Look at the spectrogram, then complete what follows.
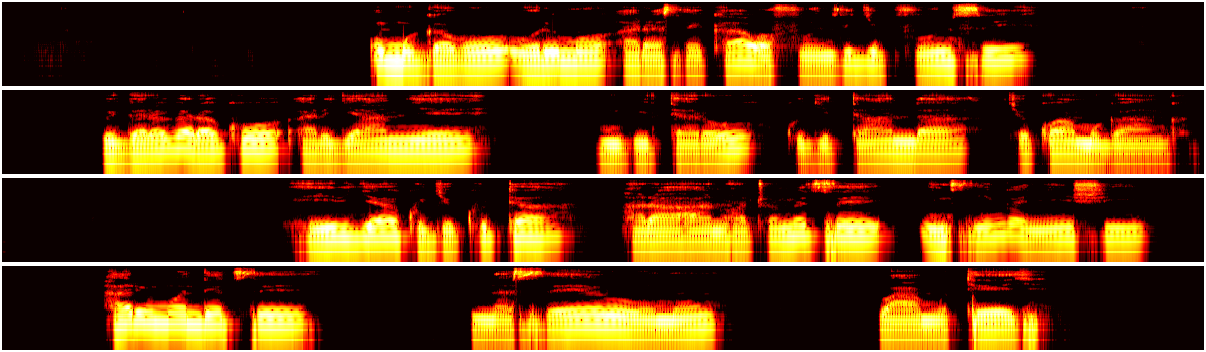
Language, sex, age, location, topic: Kinyarwanda, male, 25-35, Huye, health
